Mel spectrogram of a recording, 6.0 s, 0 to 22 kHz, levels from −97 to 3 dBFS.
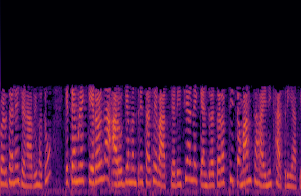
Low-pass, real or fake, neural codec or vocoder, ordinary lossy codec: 3.6 kHz; real; none; none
